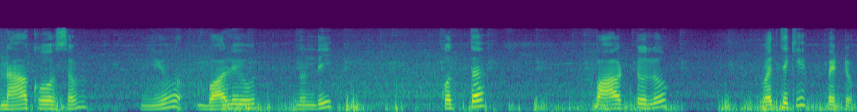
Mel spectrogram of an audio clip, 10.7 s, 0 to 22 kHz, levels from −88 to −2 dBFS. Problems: constant background noise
